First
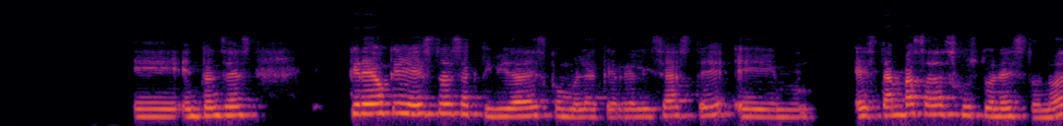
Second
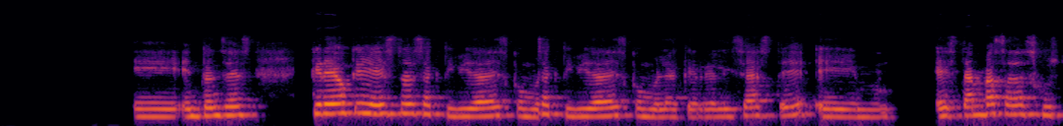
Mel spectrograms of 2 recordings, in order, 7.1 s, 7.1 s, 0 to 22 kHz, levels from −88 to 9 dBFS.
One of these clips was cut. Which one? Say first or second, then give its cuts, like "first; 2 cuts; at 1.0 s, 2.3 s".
second; 2 cuts; at 2.0 s, 3.6 s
